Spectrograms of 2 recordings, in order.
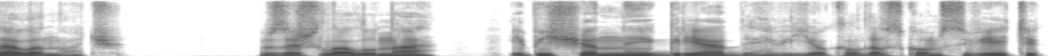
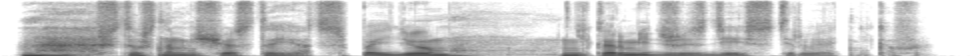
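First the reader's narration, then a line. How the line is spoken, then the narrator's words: Tired voice. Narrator (Russian): Американец устало проговорил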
